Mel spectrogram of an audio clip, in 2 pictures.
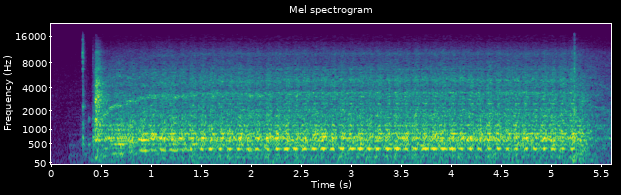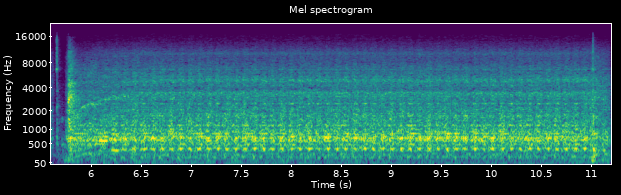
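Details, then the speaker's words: BMW E34 M60/M62 V8 after timing chain tensioner change, fuel pump pulled to build oil pressure before cold start: two long, even bursts of cranking, no firing; normal cranking without start. "I have pulled the fuel pump and I'm going to crank this over for about 10 to 20 seconds let oil pressure build up inside"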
